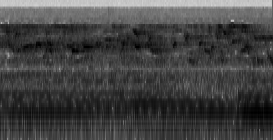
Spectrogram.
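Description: A flock of birds returning at dusk chirps and sings in a dense, continuous chorus among woods, away from cars and houses, soft, with a steady low hum running underneath and no one speaking.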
